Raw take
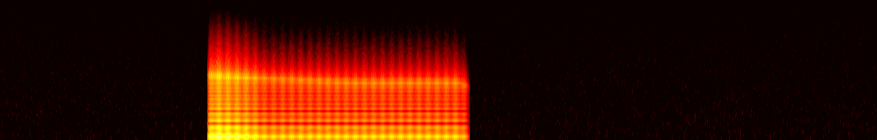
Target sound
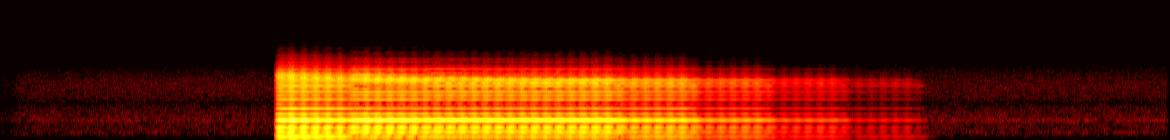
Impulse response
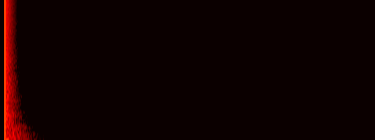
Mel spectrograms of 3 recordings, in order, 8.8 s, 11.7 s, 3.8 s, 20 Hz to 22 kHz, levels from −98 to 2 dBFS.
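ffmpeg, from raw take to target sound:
-filter_complex "[0:a]aemphasis=mode=production:type=50kf,atempo=0.75,dynaudnorm=f=110:g=3:m=8.5dB,highpass=160,equalizer=f=190:t=q:w=4:g=5,equalizer=f=500:t=q:w=4:g=7,equalizer=f=1.1k:t=q:w=4:g=-8,lowpass=f=2.5k:w=0.5412,lowpass=f=2.5k:w=1.3066,asplit=2[a][b];[b]adelay=33,volume=-11dB[c];[a][c]amix=inputs=2:normalize=0,aecho=1:1:751|1502|2253|3004:0.562|0.157|0.0441|0.0123,asplit=2[d][e];[1:a]atrim=start_sample=2205[f];[e][f]afir=irnorm=-1:irlink=0,volume=6.5dB[g];[d][g]amix=inputs=2:normalize=0,volume=-8dB"

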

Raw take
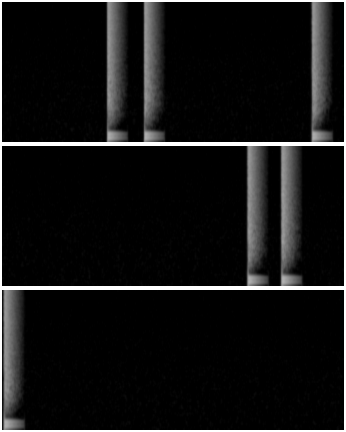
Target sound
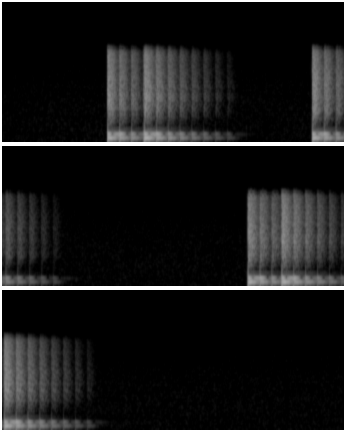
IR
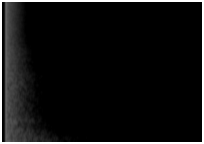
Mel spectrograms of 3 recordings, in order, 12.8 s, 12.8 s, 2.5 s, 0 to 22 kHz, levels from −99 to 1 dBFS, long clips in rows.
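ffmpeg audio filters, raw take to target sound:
-filter_complex "[0:a]aemphasis=mode=reproduction:type=75kf,bandreject=f=79.92:t=h:w=4,bandreject=f=159.84:t=h:w=4,bandreject=f=239.76:t=h:w=4,bandreject=f=319.68:t=h:w=4,bandreject=f=399.6:t=h:w=4,alimiter=limit=-21dB:level=0:latency=1:release=65,asplit=2[a][b];[b]aecho=0:1:148|296|444|592|740|888|1036:0.447|0.241|0.13|0.0703|0.038|0.0205|0.0111[c];[a][c]amix=inputs=2:normalize=0,aresample=11025,aresample=44100,volume=1dB"

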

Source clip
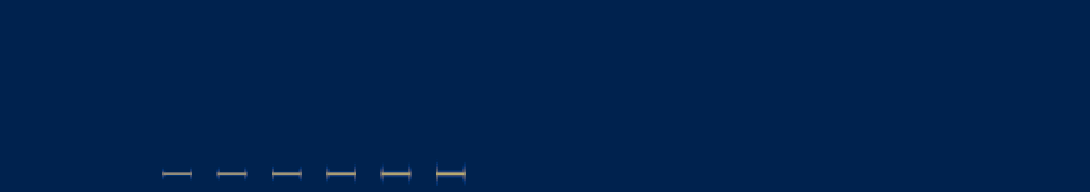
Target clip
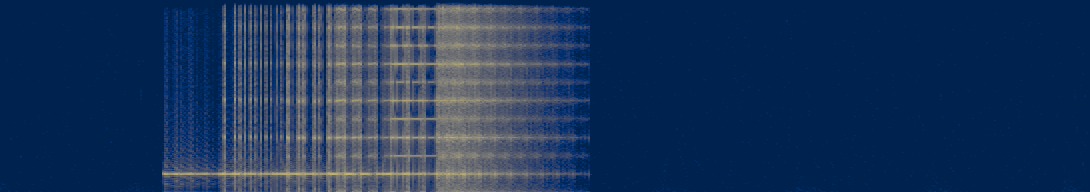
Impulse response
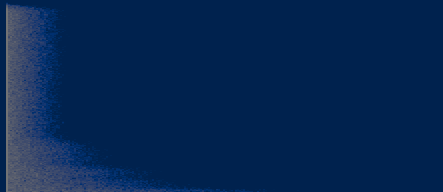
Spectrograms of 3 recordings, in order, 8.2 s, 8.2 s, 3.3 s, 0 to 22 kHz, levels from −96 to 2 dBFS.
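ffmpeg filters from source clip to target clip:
-af "aphaser=in_gain=1:out_gain=1:delay=2:decay=0.63:speed=1:type=sinusoidal,aeval=exprs='(mod(21.1*val(0)+1,2)-1)/21.1':c=same,aecho=1:1:117|234|351|468|585|702|819|936:0.668|0.374|0.21|0.117|0.0657|0.0368|0.0206|0.0115,volume=8dB"

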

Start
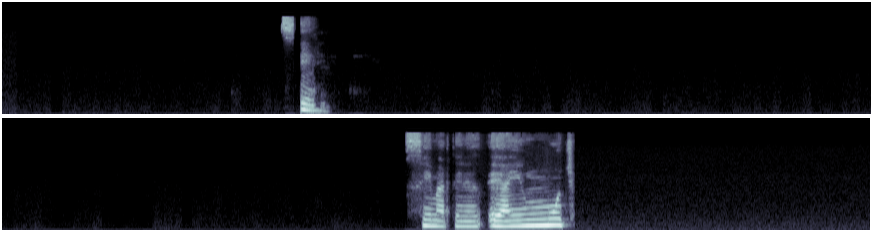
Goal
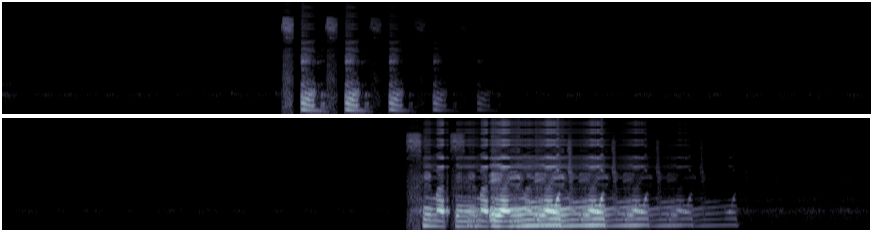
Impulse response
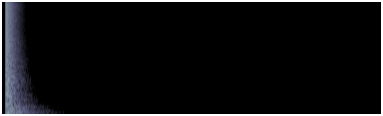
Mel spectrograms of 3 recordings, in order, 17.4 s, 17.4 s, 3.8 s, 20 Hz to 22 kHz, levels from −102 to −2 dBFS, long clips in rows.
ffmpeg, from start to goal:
-filter_complex "[0:a]asplit=3[a][b][c];[a]bandpass=f=730:t=q:w=8,volume=0dB[d];[b]bandpass=f=1.09k:t=q:w=8,volume=-6dB[e];[c]bandpass=f=2.44k:t=q:w=8,volume=-9dB[f];[d][e][f]amix=inputs=3:normalize=0,aecho=1:1:440|880|1320|1760:0.631|0.196|0.0606|0.0188,tremolo=f=2.8:d=0.51,asplit=2[g][h];[h]acrusher=samples=10:mix=1:aa=0.000001,volume=-11.5dB[i];[g][i]amix=inputs=2:normalize=0"

